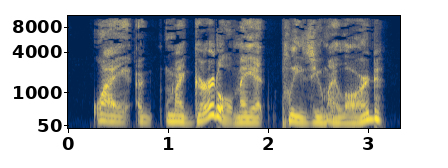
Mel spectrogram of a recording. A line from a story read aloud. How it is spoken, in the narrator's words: stuttered the amazed guardsman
